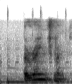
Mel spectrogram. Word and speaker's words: arrangement: The letter A has got a sound. Arrangement. Arrangement has got three syllables. Arrangement. Arrangement and action falls on the second syllable.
